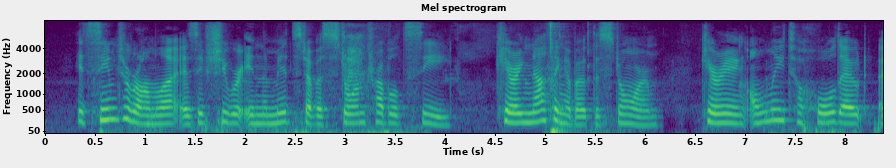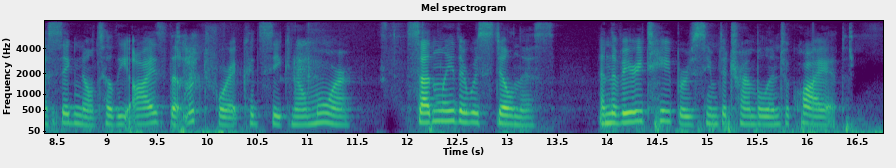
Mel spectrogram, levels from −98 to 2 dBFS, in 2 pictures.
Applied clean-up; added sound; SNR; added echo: neural mask model Resemble Enhance denoiser.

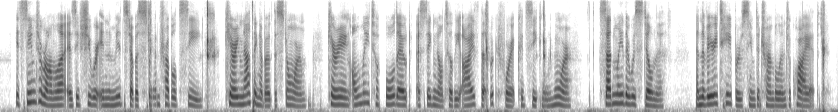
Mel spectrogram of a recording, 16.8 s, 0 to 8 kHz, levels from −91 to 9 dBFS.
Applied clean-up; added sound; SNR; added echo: neural diffusion model UNIVERSE++.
